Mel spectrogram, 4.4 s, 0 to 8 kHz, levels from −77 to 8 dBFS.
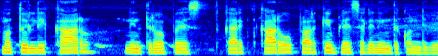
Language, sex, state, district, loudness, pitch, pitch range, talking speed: Kannada, male, Karnataka, Koppal, -21 LUFS, 150 Hz, 145-155 Hz, 135 wpm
